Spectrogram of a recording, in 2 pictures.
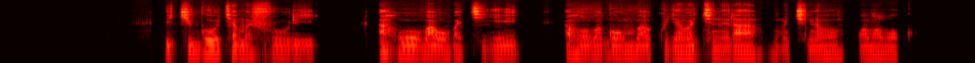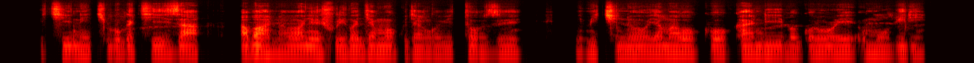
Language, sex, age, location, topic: Kinyarwanda, male, 25-35, Nyagatare, education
